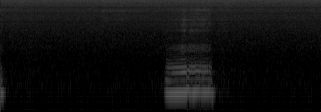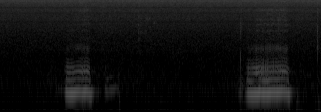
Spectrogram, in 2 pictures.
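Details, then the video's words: A tired dog snoring loudly indoors: three deep, buzzy snores, each about half a second to a second long, spaced roughly three seconds apart, with quiet breathing between them. "my dog snoring"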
